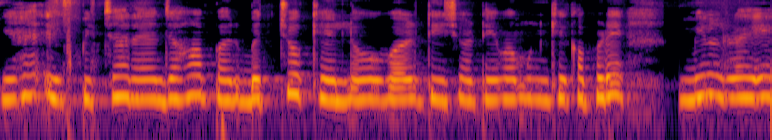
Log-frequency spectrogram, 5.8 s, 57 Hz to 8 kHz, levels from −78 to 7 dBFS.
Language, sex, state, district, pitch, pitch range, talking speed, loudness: Hindi, female, Uttar Pradesh, Shamli, 245 Hz, 235-255 Hz, 165 wpm, -18 LUFS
